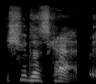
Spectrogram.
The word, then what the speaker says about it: Xiuhtezcatl: The pronunciation is Xiuhtezcatl.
